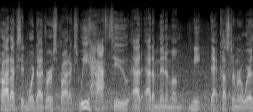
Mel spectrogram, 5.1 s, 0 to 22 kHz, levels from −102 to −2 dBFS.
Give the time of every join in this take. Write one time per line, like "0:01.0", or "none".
0:01.5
